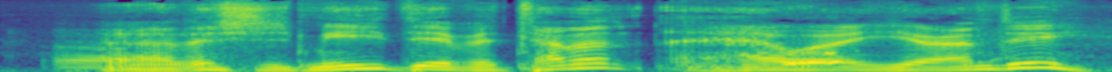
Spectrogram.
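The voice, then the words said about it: Attempted Scottish voice, sounds Irish, drunk. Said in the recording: “I sound a little drunk ... It was less Scottish, but more Irish”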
